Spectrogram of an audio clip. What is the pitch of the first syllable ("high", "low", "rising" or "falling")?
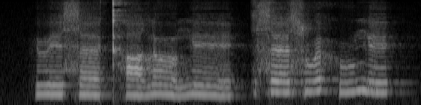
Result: low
